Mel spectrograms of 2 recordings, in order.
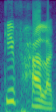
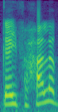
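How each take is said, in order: First: The first word has a short 'ee' vowel, Saudi style. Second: The first word has the 'ay' vowel, Standard style. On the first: This is how Saudis say it. "ওরা বলে কিফ হালাক" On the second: This is the standard form. "আমরা বলি কাইফ হালাক"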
